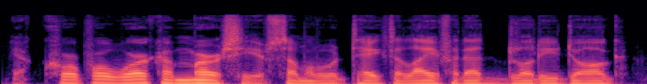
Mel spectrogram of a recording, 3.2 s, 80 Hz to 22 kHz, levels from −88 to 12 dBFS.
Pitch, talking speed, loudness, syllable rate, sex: 100 Hz, 295 wpm, -17 LUFS, 7.1 syllables/s, male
